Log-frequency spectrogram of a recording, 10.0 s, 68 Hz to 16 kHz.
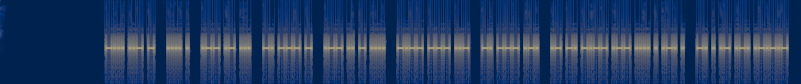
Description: Morse code, heard as a keyed tone, about 50 wpm, 700 Hz. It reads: BUT HE WAS NOT WITH YOU NOR ANYWHERE NEAR.
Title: Sentences from Top 1500 Words 50wpm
